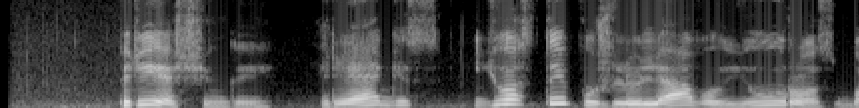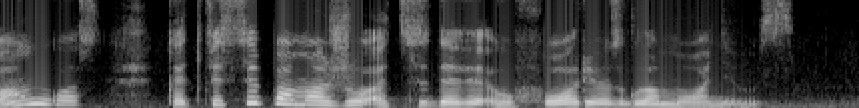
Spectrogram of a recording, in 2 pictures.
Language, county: Lithuanian, Klaipėda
